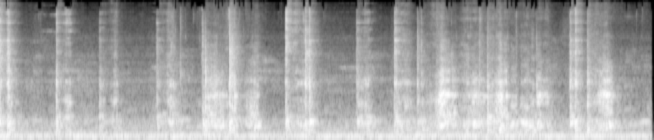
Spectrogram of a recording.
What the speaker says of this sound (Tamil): தண்ணி ஆட் பண்ணிவிட்டு ஒரு வாட்டி நல்லா மிக்ஸ் பண்ணிப்பேன்.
